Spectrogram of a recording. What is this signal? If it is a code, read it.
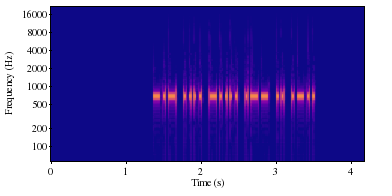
Morse code, heard as a keyed tone, about 36 wpm, 700 Hz. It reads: KH6WIL
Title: USA Call Signs - 6 Characters - Repeated 3x - 35wpm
